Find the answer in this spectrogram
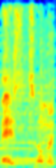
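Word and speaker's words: Maelstrom: 예, 그때 그 이문계설이 메일스트롬이라고 발음했다가 저희가 막 마일인데 뭔 개소리냐 막 이러면서 웃지 않았습니까? 그쵸. 근데 알고 보니까 진짜 그 팀리퀴드의 외국인이 예, 메일 그 이문계설이 발음한 게 맞다. 예, 이렇게 얘기를 하시더라고요.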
